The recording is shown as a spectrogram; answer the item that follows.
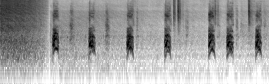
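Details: A dog barks insistently on a beach at something lying on the sand, a stranded young dolphin. A second of rushing surf, then seven short, sharp barks at irregular intervals of under a second, with steady background wash.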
